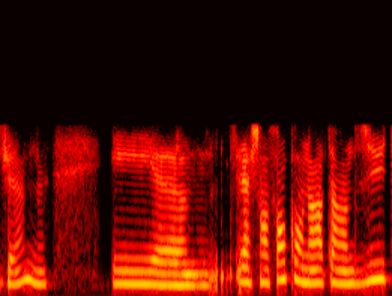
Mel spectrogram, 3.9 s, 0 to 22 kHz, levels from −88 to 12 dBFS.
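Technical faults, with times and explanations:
throughout: AMR narrowband mobile codec. Nothing above 4 kHz survives, and the speech has a plainly audible buzzy, synthetic quality from a vocal tract model driven by sparse pulses. The coarseness points to a low bitrate around 7.4 kbps.
1.66–2.45 s: AMR bit errors. Flipped bits in the less protected parts of each frame misplace the excitation pulses and skew the finer pitch, gain and spectral values. Pitch and level hold roughly steady, but the speech turns hoarse, scratchy and gargly. This fits errors hitting dozens of frames, around one bit in twenty.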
